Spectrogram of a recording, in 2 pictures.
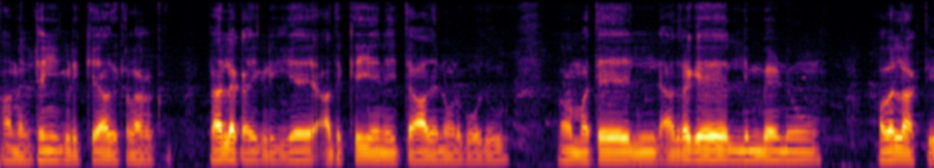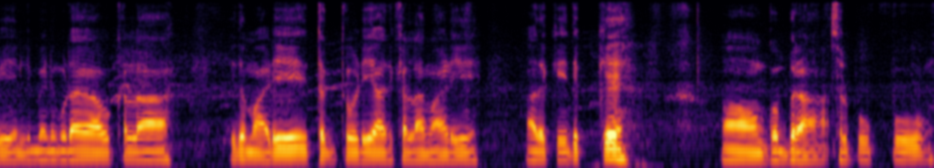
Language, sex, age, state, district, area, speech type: Kannada, male, 30-45, Karnataka, Vijayanagara, rural, spontaneous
